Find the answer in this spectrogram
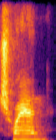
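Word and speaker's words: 川: In this case, it's pronounced chuan, and it means river current. So shun and chuan, they seem fairly separate.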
